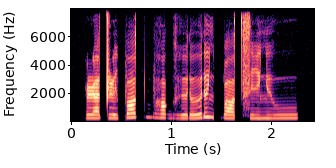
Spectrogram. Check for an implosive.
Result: present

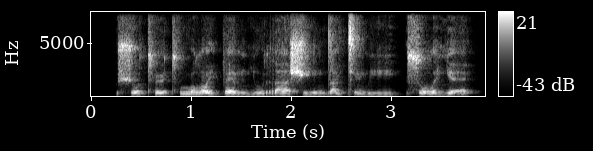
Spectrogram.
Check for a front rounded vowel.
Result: present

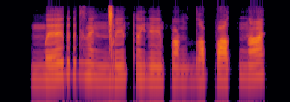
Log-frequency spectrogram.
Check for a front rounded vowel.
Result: present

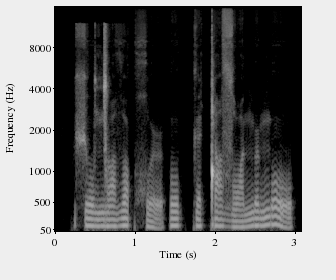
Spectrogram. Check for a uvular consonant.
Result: present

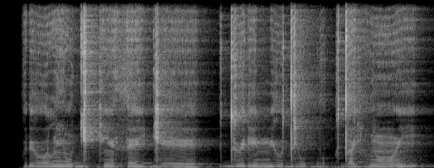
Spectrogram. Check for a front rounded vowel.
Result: absent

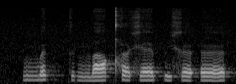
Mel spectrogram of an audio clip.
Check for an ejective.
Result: absent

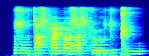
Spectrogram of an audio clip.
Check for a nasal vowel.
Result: absent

